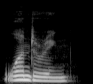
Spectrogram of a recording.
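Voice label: "wondering", British English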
